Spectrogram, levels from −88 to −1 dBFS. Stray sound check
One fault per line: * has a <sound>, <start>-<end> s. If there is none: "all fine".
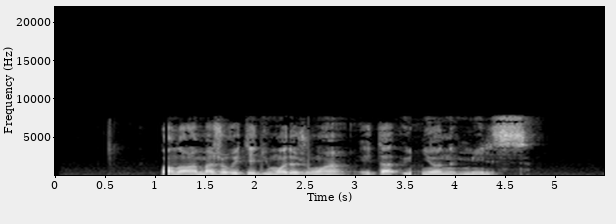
* has a dropout, 1.1-1.1 s
* has a dropout, 3.5-3.7 s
